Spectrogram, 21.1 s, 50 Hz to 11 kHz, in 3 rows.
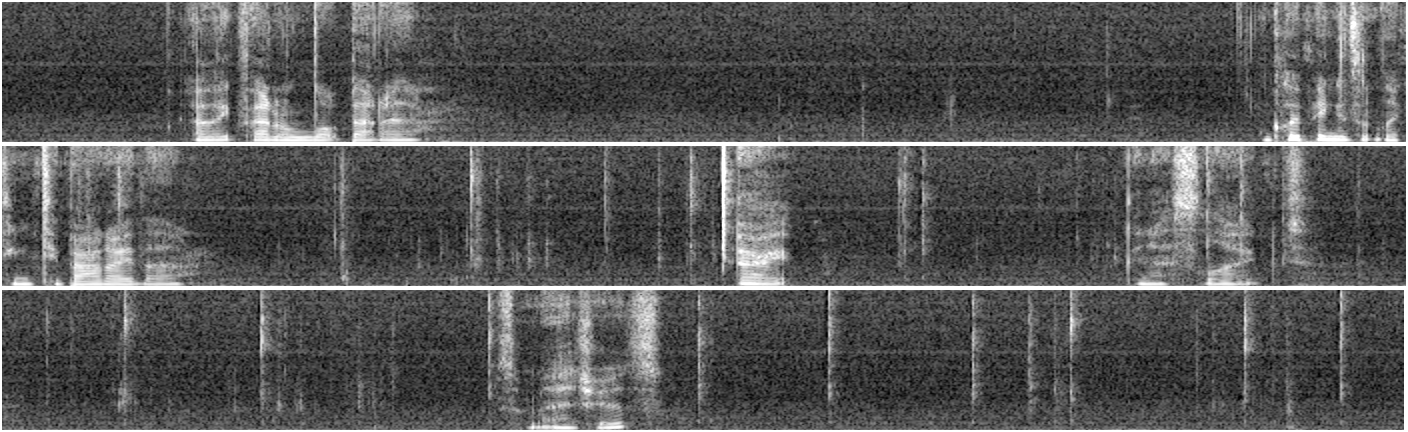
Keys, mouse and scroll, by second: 2.1 middle click, 9.4 middle click, 11.6 click, 13.1 alt+right click, 14.3 scroll down 2, 14.7 middle click, 15.6-15.9 scroll down 1, 16.5 ctrl+click, 18.2 ctrl+click, 19.4 middle click, 20.7 ctrl+click.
